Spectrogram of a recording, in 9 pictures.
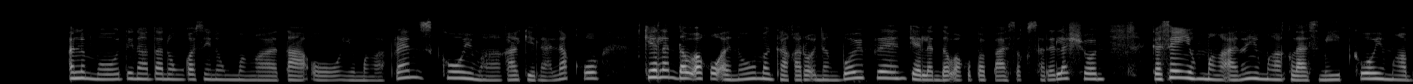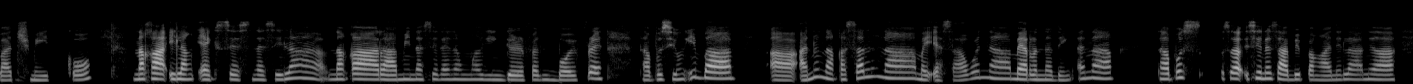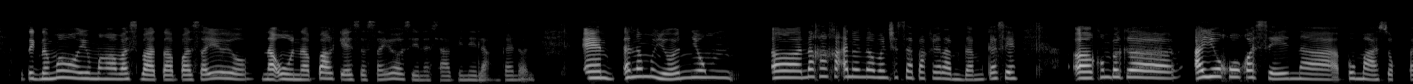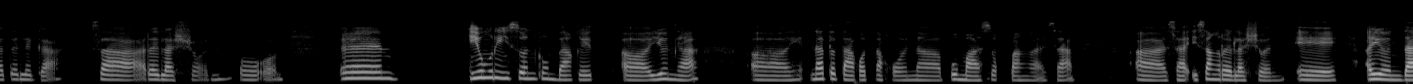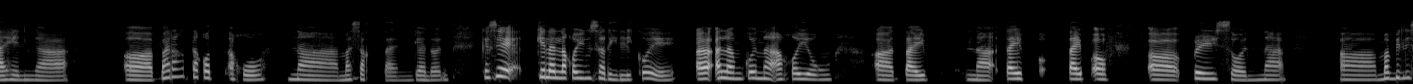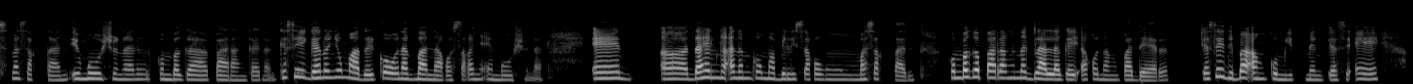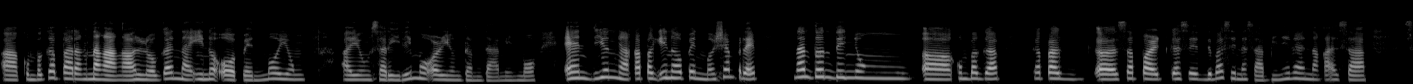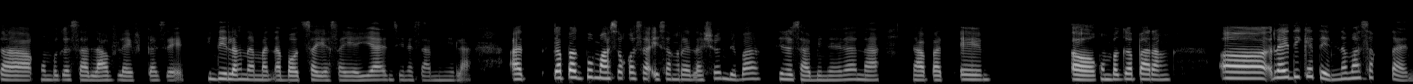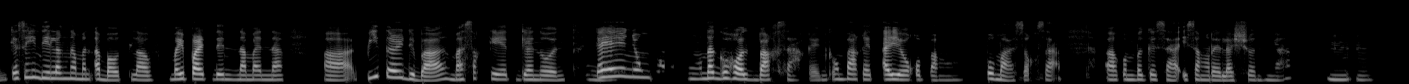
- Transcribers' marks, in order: in English: "type of, ah, person"; in English: "commitment"
- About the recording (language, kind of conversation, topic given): Filipino, advice, Bakit ako natatakot pumasok sa seryosong relasyon at tumupad sa mga pangako at obligasyon?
